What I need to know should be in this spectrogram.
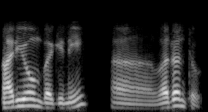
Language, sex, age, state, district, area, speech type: Sanskrit, male, 60+, Karnataka, Bangalore Urban, urban, conversation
